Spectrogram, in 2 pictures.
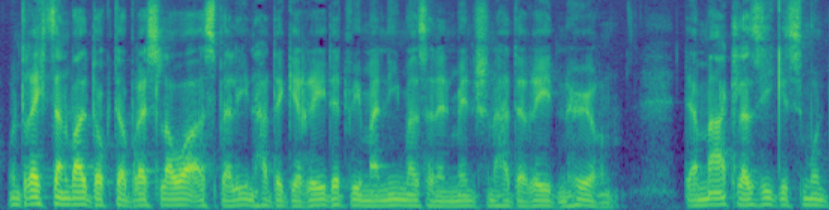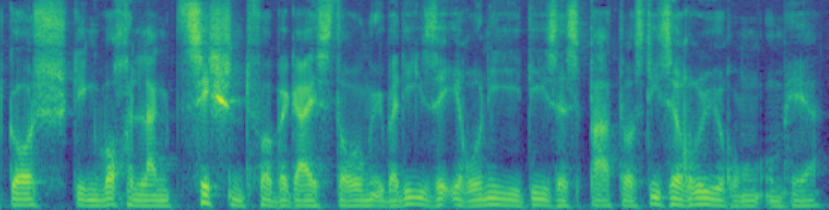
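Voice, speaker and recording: A man reading a classic novel aloud in a measured storytelling manner. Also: extremely low pitch, fairly even intonation. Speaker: audiobook reader. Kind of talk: audiobook narration of a classic novel.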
